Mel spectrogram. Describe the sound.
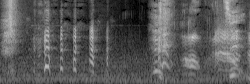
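A voice imitates sharp, hissing inhales through a blowpipe, sucking on it like a bong instead of blowing: a breathy suck, a quick run of short gasping catches, then two longer, strained wheezing pulls, fairly loud with no words.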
